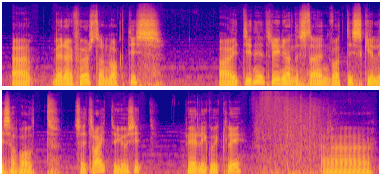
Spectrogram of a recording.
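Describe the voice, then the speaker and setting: An Estonian game streamer with an Estonian accent gives casual livestream commentary and answers chat, hesitating and thinking aloud. His voice sits on the low side and sounds a little mellow.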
